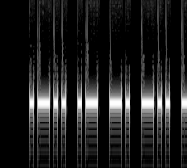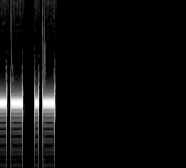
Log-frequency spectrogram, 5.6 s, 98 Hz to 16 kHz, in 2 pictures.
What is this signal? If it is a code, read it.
Morse code, heard as a keyed tone, about 20 wpm, 700 Hz. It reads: LANDMA
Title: Build A Word - 2 Letters At A Time - 8-Letter Words - 20wpm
